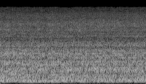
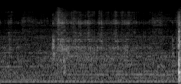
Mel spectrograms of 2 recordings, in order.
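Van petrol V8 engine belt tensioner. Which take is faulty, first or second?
second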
